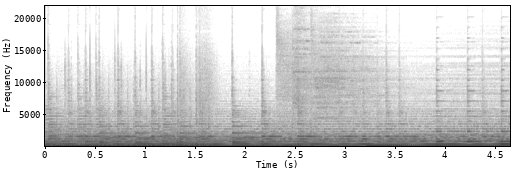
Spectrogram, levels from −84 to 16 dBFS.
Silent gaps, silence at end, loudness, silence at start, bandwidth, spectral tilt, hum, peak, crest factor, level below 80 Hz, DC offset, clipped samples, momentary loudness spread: none; 0 s; -18 LUFS; 0 s; 16 kHz; -7.5 dB/octave; 50 Hz at -30 dBFS; -4 dBFS; 12 dB; -22 dBFS; under 0.1%; under 0.1%; 2 LU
